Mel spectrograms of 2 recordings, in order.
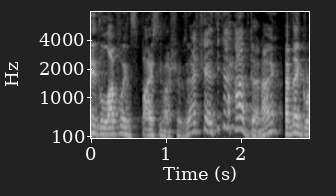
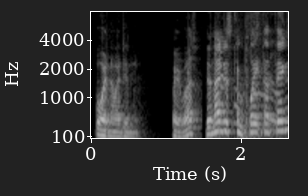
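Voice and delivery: ordinary talk

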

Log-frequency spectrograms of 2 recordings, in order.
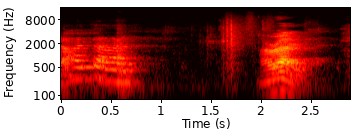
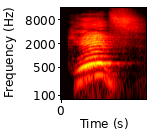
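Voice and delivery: yelling across the room; 10 semitones higher, 15 dB louder than usual. Real, not acted. Dad calling kids across house.

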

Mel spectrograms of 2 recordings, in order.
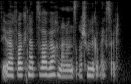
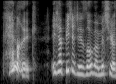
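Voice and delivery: sharp, louder scolding, higher; angry teacher; 3 semitones higher, 12 dB louder than usual. Acted. Teacher scolds Henrik in class, stern and loud. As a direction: scold the pupil firmly. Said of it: "Die Lehrerin schien wütend zu sein".

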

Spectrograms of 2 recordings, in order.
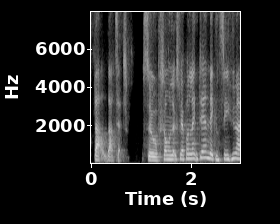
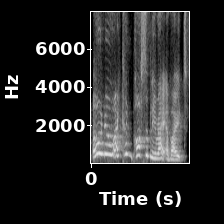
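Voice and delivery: dramatic worried voice; 13 semitones higher, 7 dB louder than usual. Retold or imitated. Mimicking anxious businesswomen.

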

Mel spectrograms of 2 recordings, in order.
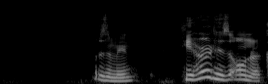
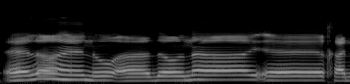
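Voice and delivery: slow, drawn-out chant of the verse; slow prayer recitation; 2 semitones higher, much slower than usual. Shown as a demonstration. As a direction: recite it slowly, word by word. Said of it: "They say".

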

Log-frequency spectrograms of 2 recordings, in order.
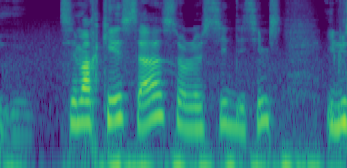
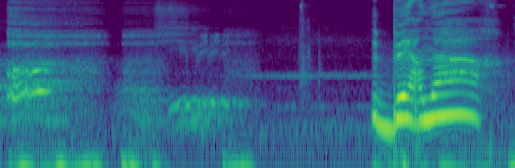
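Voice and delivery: usual speaking voice

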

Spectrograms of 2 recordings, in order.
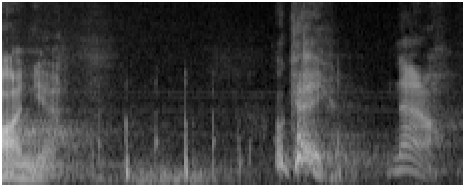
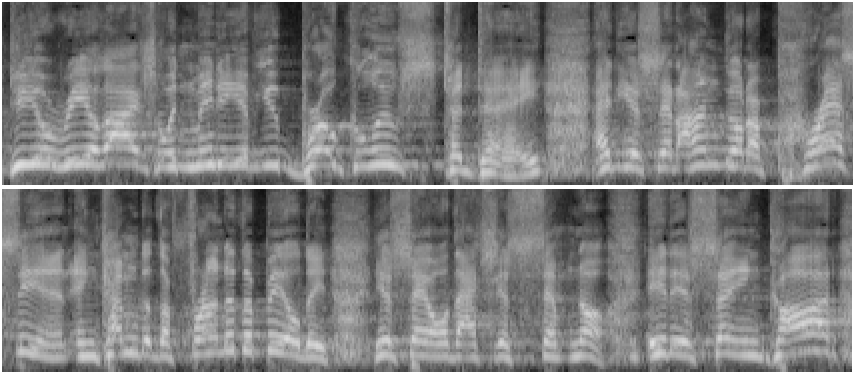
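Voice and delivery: louder, higher, driving preaching over music; preaching climax; 7 semitones higher, 6 dB louder than usual. Acted. Pastor preaching to a worshiping congregation, loud and climactic. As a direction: build the crowd into worship.

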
